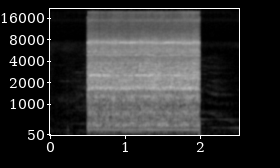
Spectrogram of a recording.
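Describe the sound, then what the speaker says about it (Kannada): A mixer grinder whirs loud and steady for about one and a half seconds as it grinds soaked lentils and flattened rice, starting and stopping abruptly with silence on either side. "ಇದು ಮಿಕ್ಸರ್ಗೆ ಹಾಕಿ ರುಬ್ತೀನಿ ಈಗ"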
